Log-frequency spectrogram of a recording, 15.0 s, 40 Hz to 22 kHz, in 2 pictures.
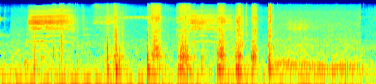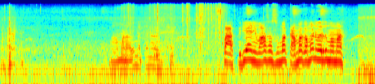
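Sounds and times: farm animal bleating: 0.4s - 1.6s, 3.7s - 4.8s, 5.5s - 6.2s
metal ladle scraping charcoal: 0.7s - 6.0s.

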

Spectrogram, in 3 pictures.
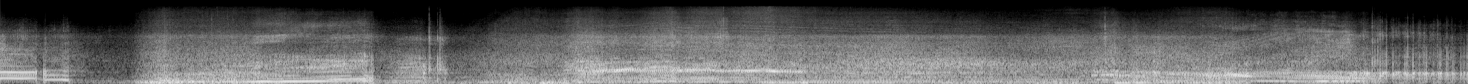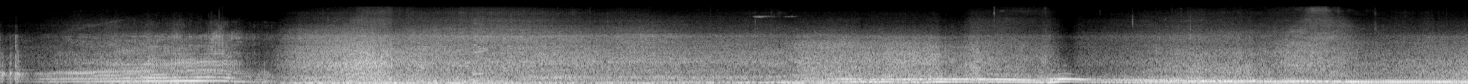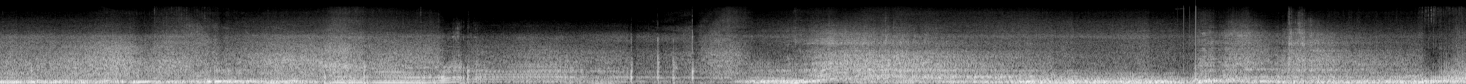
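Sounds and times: car engines accelerating: 0.0s - 44.0s
engine revving: 10.9s - 19.8s, 36.0s - 40.0s, 41.2s - 44.0s.

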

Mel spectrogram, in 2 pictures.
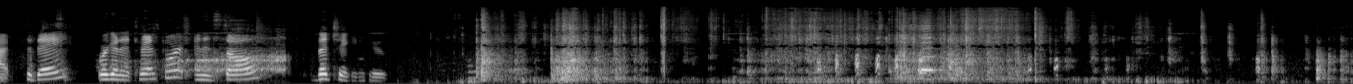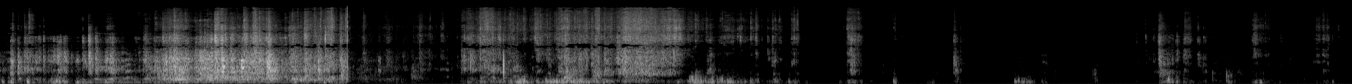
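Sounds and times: hens clucking and squawking: 1.2s - 2.9s, 7.3s - 20.0s
wooden coop knocking and rattling: 4.7s - 6.7s, 7.3s - 19.6s, 25.0s - 26.0s.

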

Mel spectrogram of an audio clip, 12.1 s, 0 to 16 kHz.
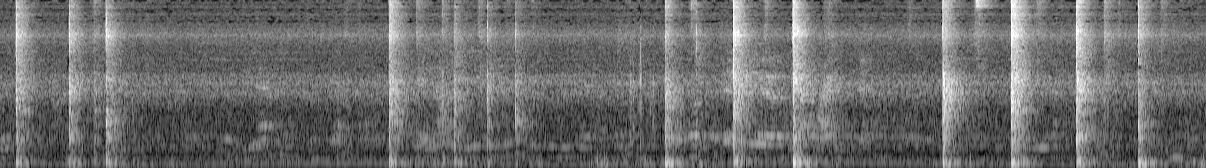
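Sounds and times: ball bouncing on tiled floor: 0.0s - 1.4s, 3.9s - 5.4s, 6.2s - 8.3s, 9.4s - 11.8s.

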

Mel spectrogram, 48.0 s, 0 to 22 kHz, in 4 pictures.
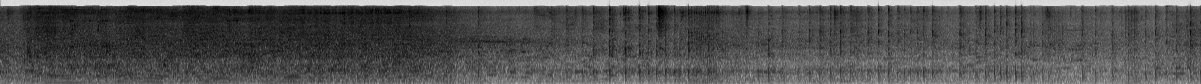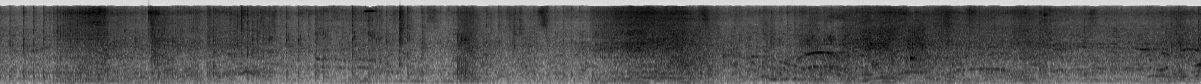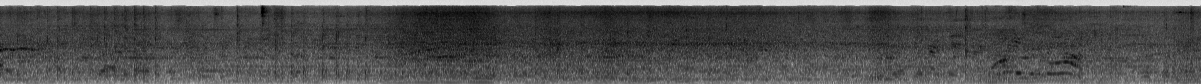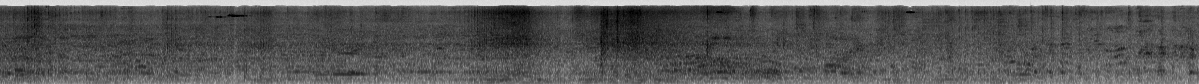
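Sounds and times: atv engine putter: 0.0s - 48.0s.

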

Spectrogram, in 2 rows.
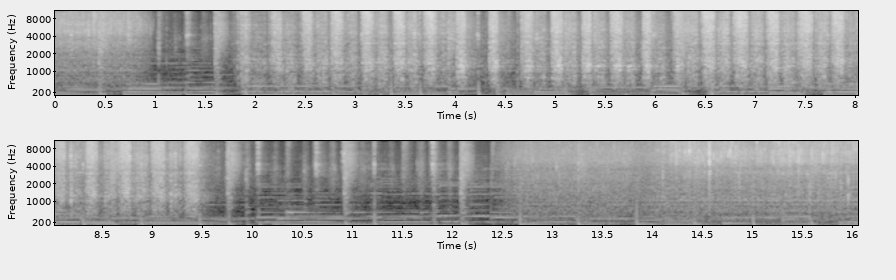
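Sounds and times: carrot rasping on metal grater: 1.8s - 9.6s.

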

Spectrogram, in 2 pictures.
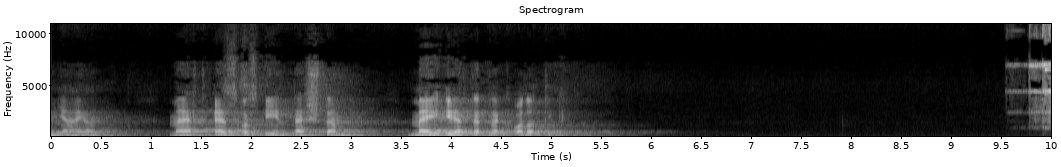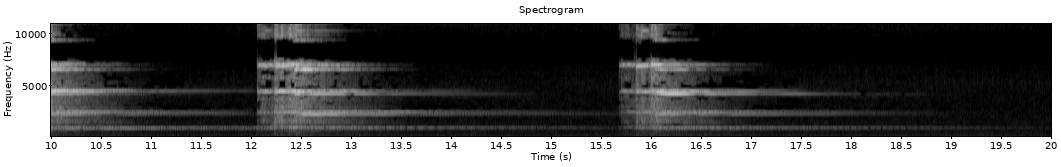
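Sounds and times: altar bells ringing: 9.5s - 19.6s.

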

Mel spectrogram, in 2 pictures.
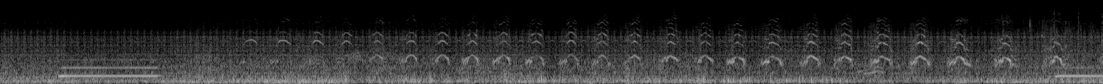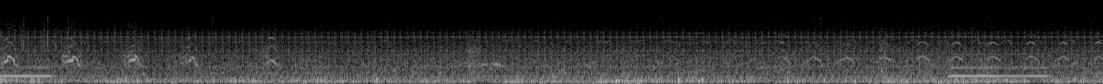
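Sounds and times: boat engine rumble: 0.0s - 22.0s
gulls calling: 0.4s - 14.1s, 15.1s - 22.0s
brief steady hum: 0.6s - 1.8s, 10.4s - 11.8s, 20.5s - 21.8s.

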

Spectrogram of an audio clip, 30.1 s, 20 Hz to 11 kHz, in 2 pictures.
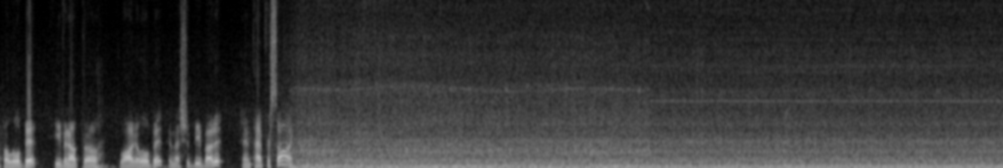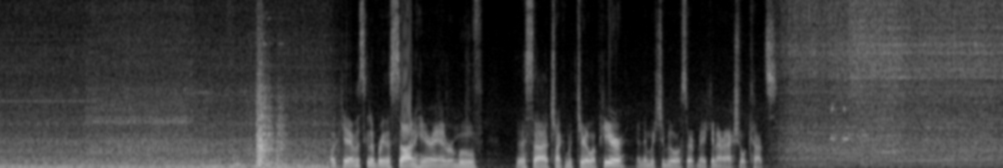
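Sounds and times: engine idling: 4.4s - 20.2s.

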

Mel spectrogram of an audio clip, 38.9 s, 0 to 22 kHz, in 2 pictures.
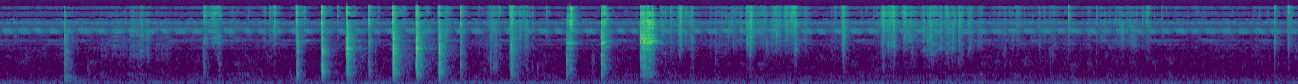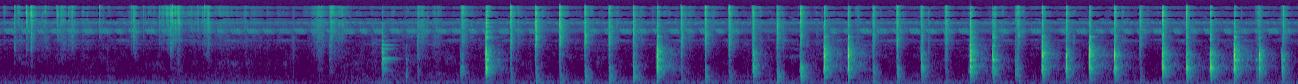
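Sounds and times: crickets chirring: 0.0s - 38.9s
pestle pounding in mortar: 4.4s - 7.0s, 25.2s - 25.7s, 26.4s - 38.9s
knife chopping on wooden block: 4.4s - 7.9s, 25.2s - 25.8s, 26.4s - 38.9s
small handling sounds: 9.8s - 17.3s, 23.8s - 26.1s.

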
